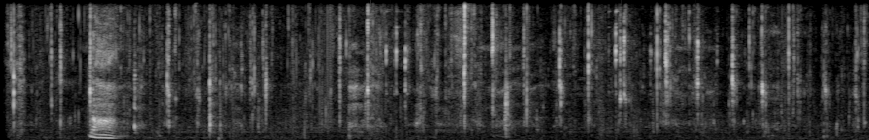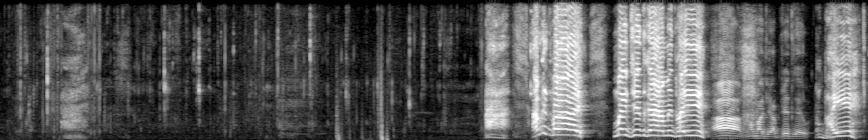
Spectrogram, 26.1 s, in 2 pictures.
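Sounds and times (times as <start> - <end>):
man chewing with wet smacks: 0.0 - 21.0
sharp thumps: 18.0 - 19.0.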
